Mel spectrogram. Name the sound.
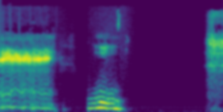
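goat bleating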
